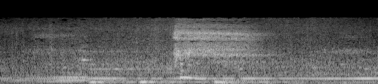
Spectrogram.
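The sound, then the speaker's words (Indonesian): Bus pulling away from a stop: a low, steady engine rumble with a hum that rises slightly, and a short burst of hiss about midway through. “Bis itu terlihat mulai berangkat pergi.”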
